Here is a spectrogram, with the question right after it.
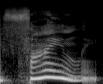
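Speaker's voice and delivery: normal talking voice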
